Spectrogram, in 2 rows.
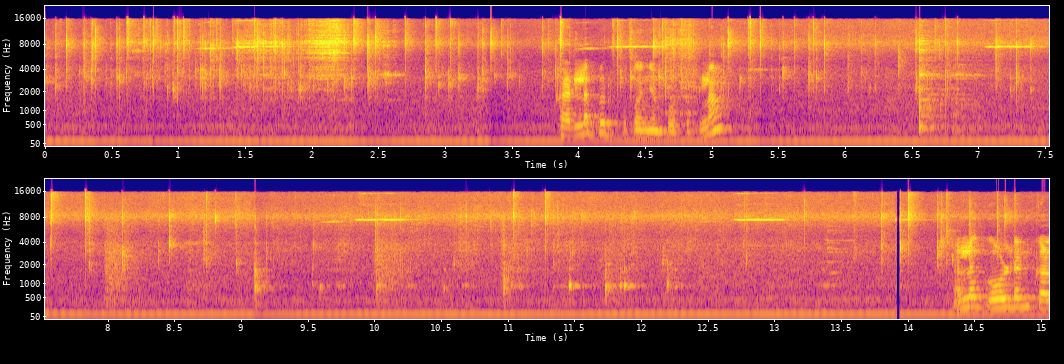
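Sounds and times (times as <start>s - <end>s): seeds sizzling and popping in oil: 0.0s - 15.0s
wooden spatula scraping pan: 9.1s - 13.6s.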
